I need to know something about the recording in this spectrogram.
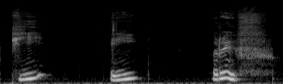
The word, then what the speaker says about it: перерыв: let's do the whole word draw down lips P a riff PDF PDF PDF PDF period roof that's it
